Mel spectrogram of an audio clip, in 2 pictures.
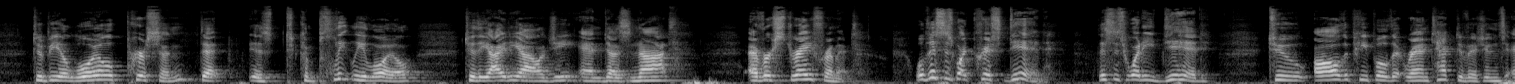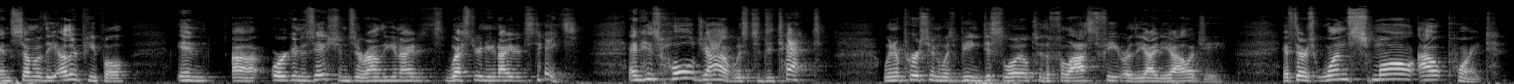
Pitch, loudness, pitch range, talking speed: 180 Hz, -20 LUFS, 160-210 Hz, 150 wpm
